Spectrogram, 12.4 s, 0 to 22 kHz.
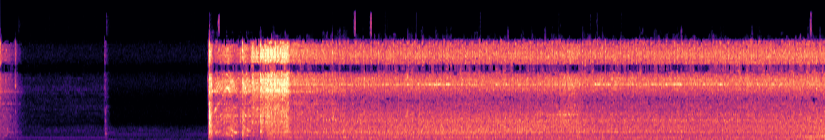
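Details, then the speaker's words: Chrysler Sebring 2.7L V6 after a blown head gasket repair, with the intake and valve cover rechecked: it cranks, catches and idles with the metal-on-metal noise gone, running slightly rough after sitting 2.5 years. "Okay, that noise, metal on metal noise, is completely gone. Praise the Lord. She is running a little rough, but it's been sitting here for 2.5 years wide open."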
